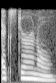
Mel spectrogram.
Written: external

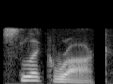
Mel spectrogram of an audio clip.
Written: slickrock

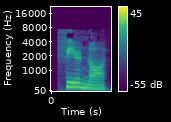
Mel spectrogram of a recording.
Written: fearnought

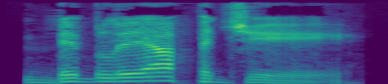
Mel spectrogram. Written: bibliopegistical

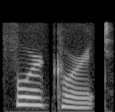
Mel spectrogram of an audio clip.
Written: forecourt

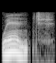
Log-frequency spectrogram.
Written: winch

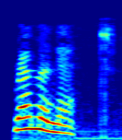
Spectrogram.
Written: remanet

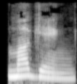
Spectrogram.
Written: mugging

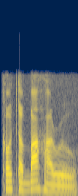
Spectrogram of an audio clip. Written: Kota Baharu

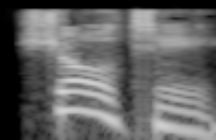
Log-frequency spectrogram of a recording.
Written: Solti

